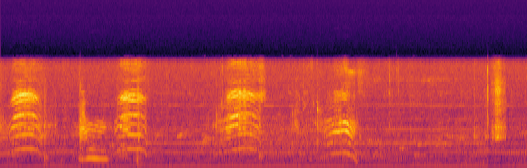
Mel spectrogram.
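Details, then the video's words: Oriental cats yawning indoors: four or five squeaky, arching vocal yawns, each rising then falling in pitch, spaced a couple of seconds apart, with a soft voice and light handling noise in between. "Yawning Oriental Cats"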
